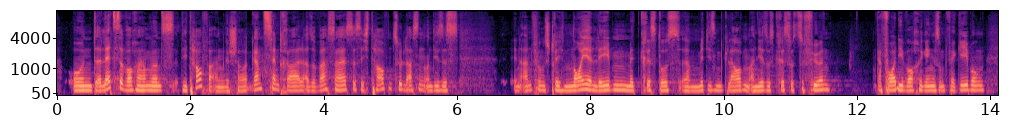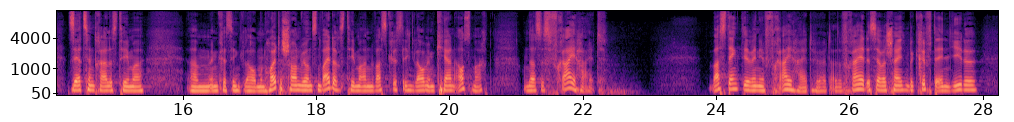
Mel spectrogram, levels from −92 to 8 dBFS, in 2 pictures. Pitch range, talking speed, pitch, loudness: 125-140 Hz, 180 wpm, 130 Hz, -18 LUFS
